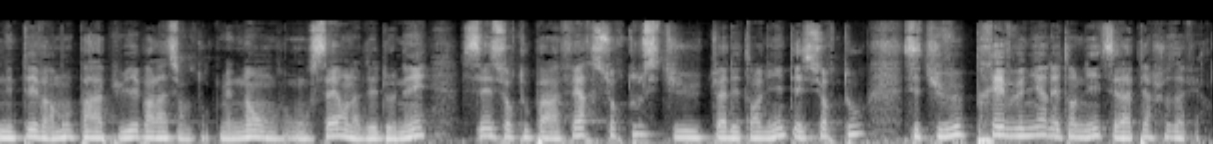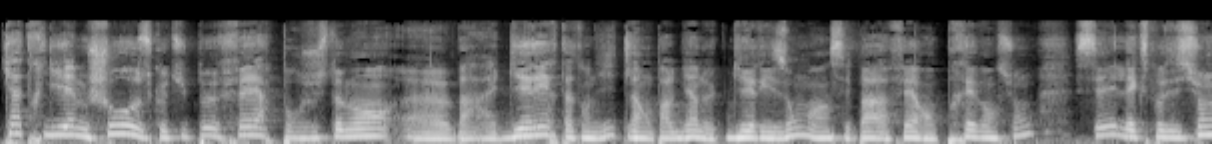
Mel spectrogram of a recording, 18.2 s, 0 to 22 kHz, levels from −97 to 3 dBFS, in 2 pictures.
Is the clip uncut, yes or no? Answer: yes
